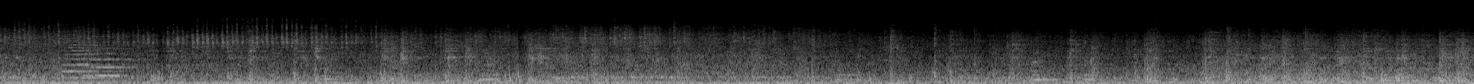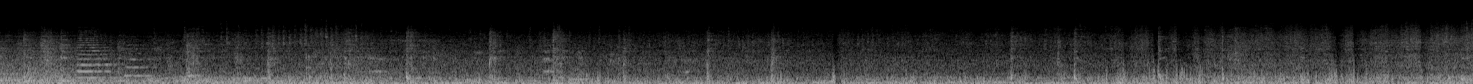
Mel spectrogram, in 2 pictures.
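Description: A heritage railway train running along the track, with a steady rumble and the click of wheels over rail joints. Two short pitched calls sound over it, about a second in and again about sixteen seconds in.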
